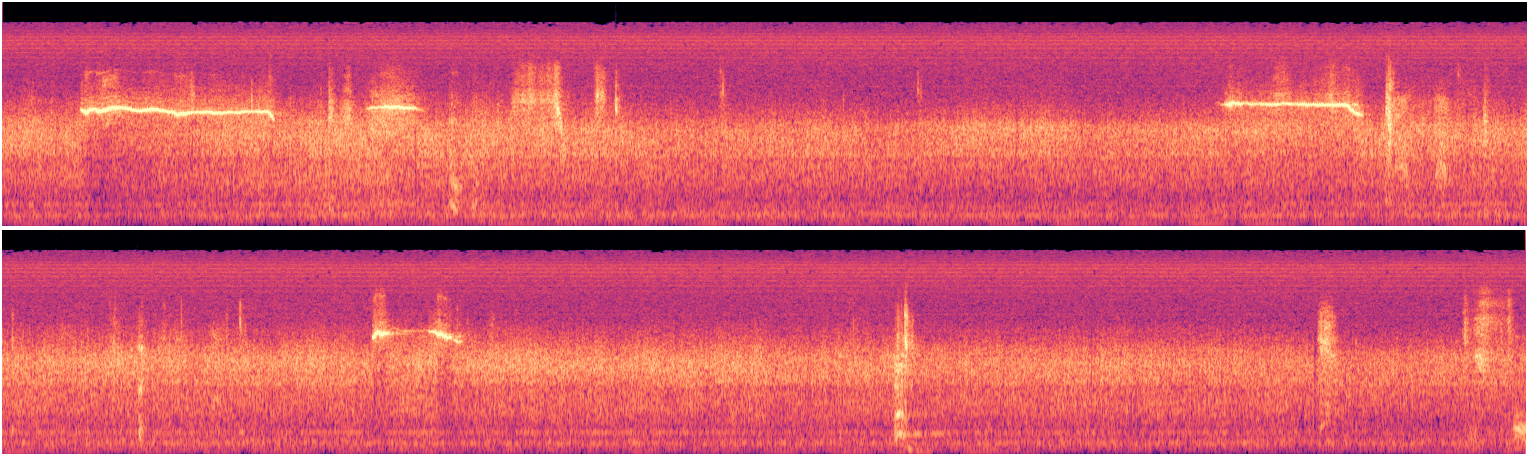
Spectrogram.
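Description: Steady road and wind noise of an open convertible on the move, with a Great Dane giving short, high, thin whines four times, begging for food.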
